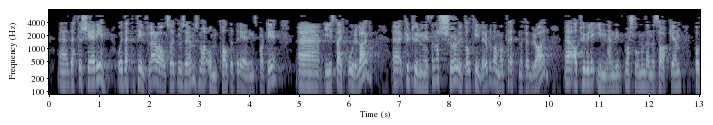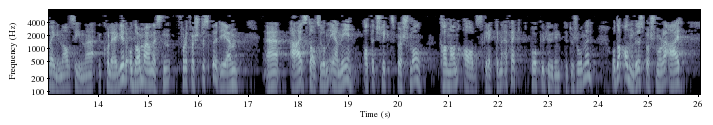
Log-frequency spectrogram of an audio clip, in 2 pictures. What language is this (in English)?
Norwegian Bokmål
